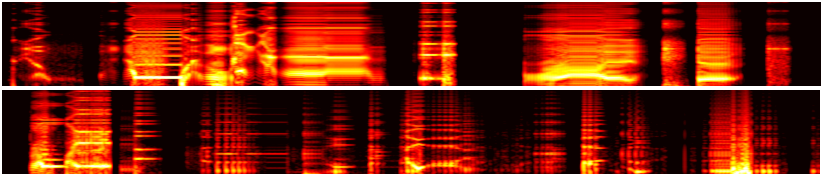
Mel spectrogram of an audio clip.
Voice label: alien voice collection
